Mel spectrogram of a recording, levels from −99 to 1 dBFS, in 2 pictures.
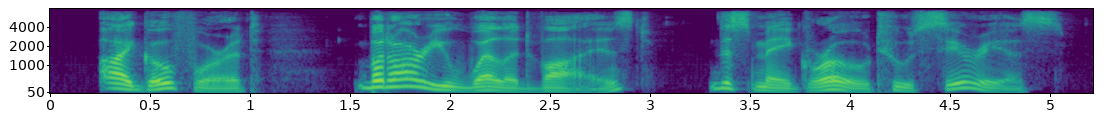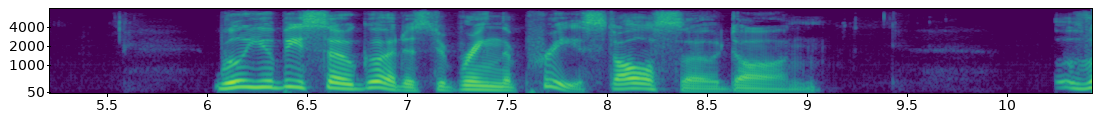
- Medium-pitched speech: No, low, 130 Hz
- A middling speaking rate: Yes, average, 150 wpm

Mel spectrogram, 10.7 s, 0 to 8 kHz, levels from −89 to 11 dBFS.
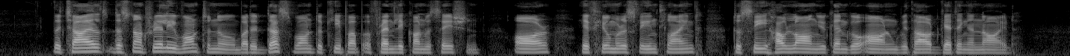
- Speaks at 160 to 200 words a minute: Yes, average, 185 wpm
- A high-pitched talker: No, low, 135 Hz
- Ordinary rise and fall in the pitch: No, narrow, 2.0 semitones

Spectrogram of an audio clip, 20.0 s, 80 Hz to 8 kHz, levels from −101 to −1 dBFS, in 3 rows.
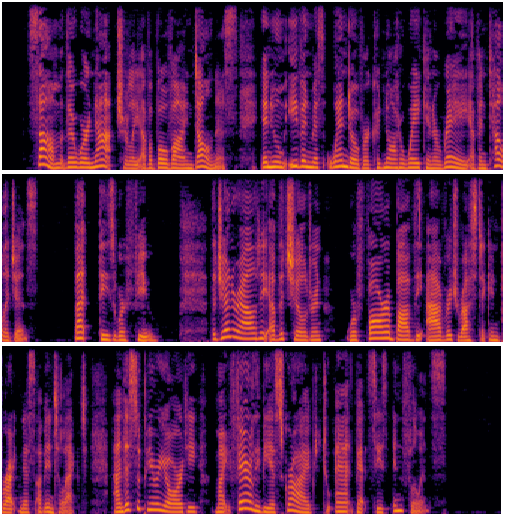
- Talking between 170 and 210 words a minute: No, average, 150 wpm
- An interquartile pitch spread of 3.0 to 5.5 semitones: Yes, average, 4.7 semitones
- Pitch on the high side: Yes, high, 205 Hz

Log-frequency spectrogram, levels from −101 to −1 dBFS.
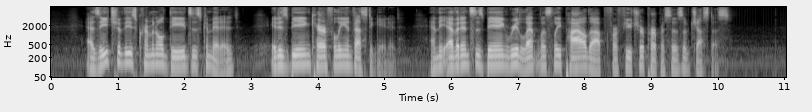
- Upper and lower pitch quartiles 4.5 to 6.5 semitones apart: No, narrow, 2.6 semitones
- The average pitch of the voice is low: Yes, low, 110 Hz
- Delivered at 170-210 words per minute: No, average, 145 wpm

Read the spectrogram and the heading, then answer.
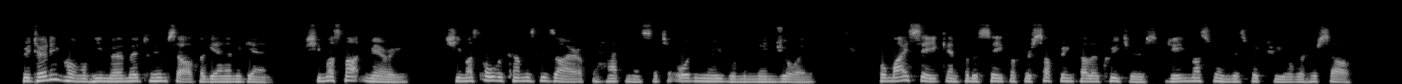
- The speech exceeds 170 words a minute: Yes, average, 195 wpm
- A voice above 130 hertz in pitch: Yes, medium, 140 Hz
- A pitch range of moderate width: Yes, average, 3.3 semitones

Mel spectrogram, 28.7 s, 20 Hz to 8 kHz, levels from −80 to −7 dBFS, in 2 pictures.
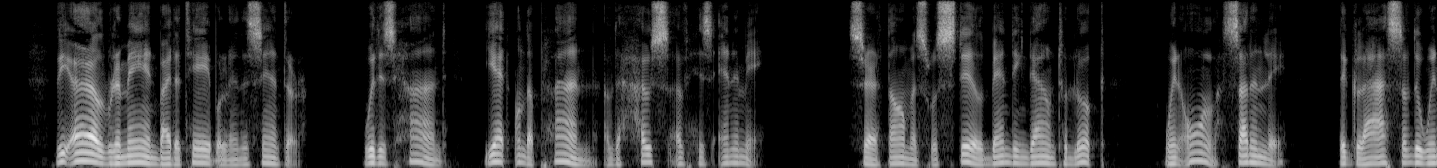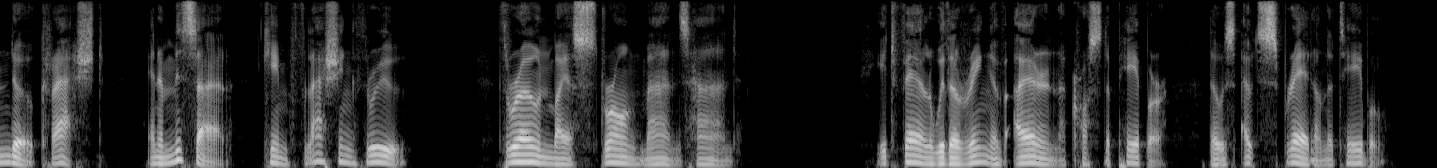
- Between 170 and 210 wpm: No, average, 140 wpm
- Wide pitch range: No, average, 4.0 semitones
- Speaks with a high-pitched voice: No, low, 110 Hz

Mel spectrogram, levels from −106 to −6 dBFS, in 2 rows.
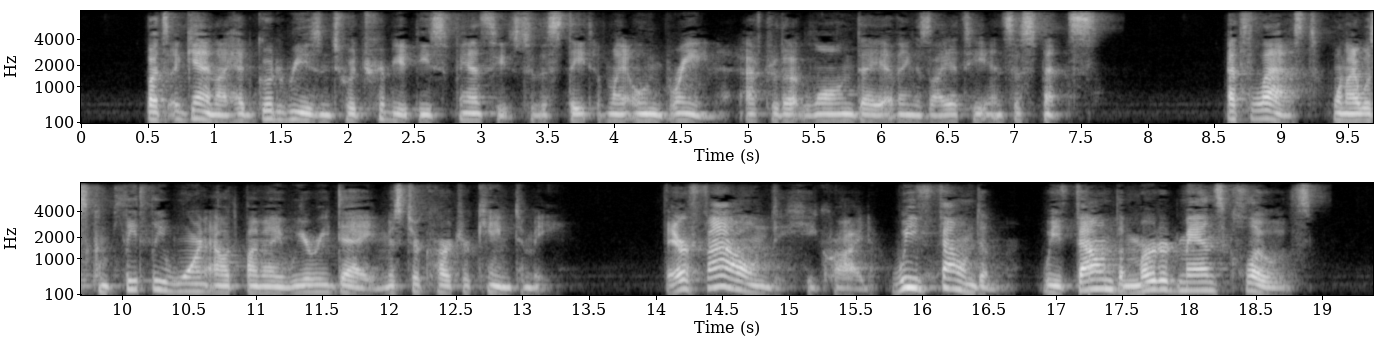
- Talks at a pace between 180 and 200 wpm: No, average, 170 wpm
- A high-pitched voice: No, medium, 165 Hz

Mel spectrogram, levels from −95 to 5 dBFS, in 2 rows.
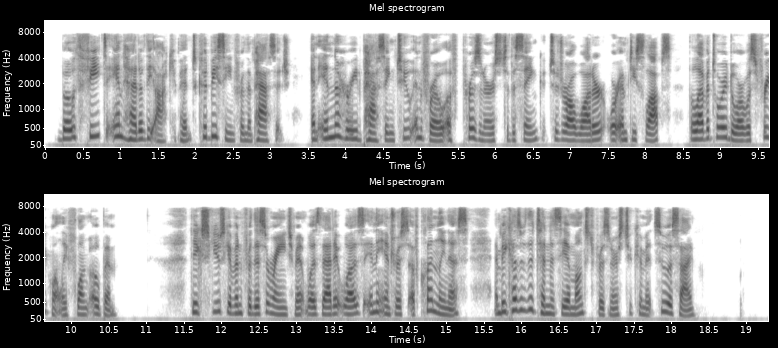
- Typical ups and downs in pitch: Yes, average, 4.4 semitones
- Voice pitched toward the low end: No, high, 200 Hz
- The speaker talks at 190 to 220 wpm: Yes, average, 200 wpm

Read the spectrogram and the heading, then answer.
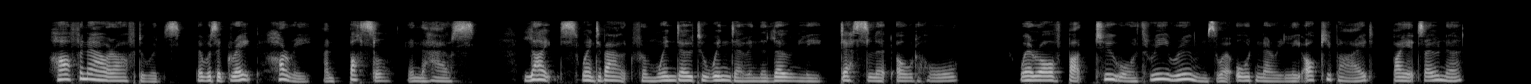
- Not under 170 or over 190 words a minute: No, average, 155 wpm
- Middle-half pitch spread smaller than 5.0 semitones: Yes, average, 4.0 semitones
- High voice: No, medium, 175 Hz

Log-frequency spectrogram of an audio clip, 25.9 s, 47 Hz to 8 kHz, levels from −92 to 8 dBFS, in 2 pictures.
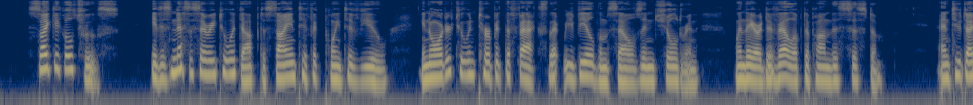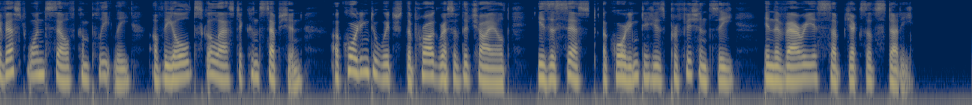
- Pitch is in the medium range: Yes, medium, 165 Hz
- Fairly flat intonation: No, average, 3.7 semitones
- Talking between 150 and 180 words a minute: No, average, 140 wpm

